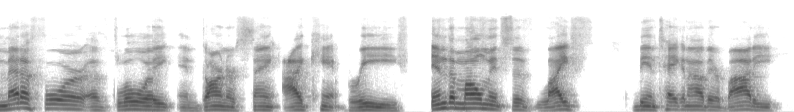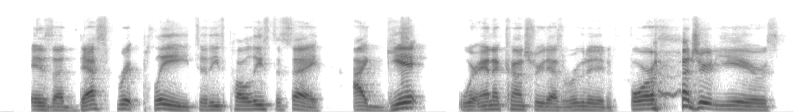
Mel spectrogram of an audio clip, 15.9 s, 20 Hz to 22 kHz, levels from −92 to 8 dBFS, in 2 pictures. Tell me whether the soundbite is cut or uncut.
cut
